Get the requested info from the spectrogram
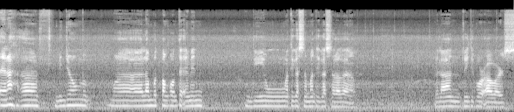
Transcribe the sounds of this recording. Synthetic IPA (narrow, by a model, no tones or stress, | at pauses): ʔɐjanaa | mɛd͡ʒo | mɐlɐmbot̪̚pɐŋko̞ːnt̪ɛʔɐmɪn | hɪnd̪ijʊŋmɐt̪ɪɡasnɐmɐnt̪ɪɡast̪ɐlɐɡano | kɐjlaːŋɐnt̪wɛnt̪ɪfoɹʔawɐɹs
